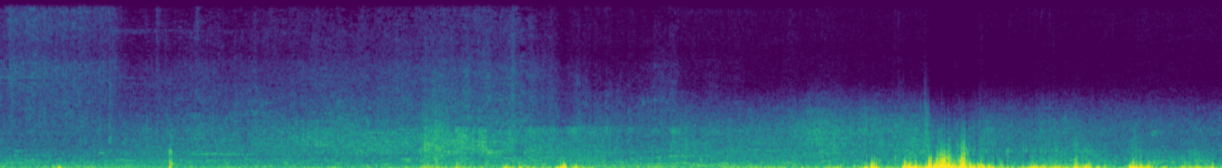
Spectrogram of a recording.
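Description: Wet city-street ambience: traffic on a rain-soaked road, with wind buffeting the microphone. It swells about four seconds in and is loudest in a gust-like surge about nine seconds in.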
